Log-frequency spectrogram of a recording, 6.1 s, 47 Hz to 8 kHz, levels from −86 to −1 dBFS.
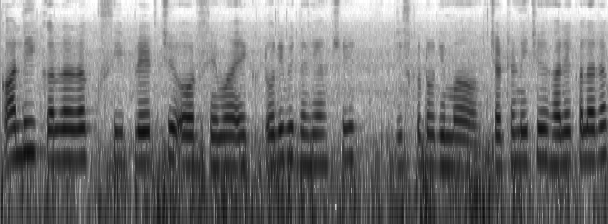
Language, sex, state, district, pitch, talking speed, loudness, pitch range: Garhwali, male, Uttarakhand, Tehri Garhwal, 195 Hz, 205 wpm, -16 LUFS, 180-205 Hz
